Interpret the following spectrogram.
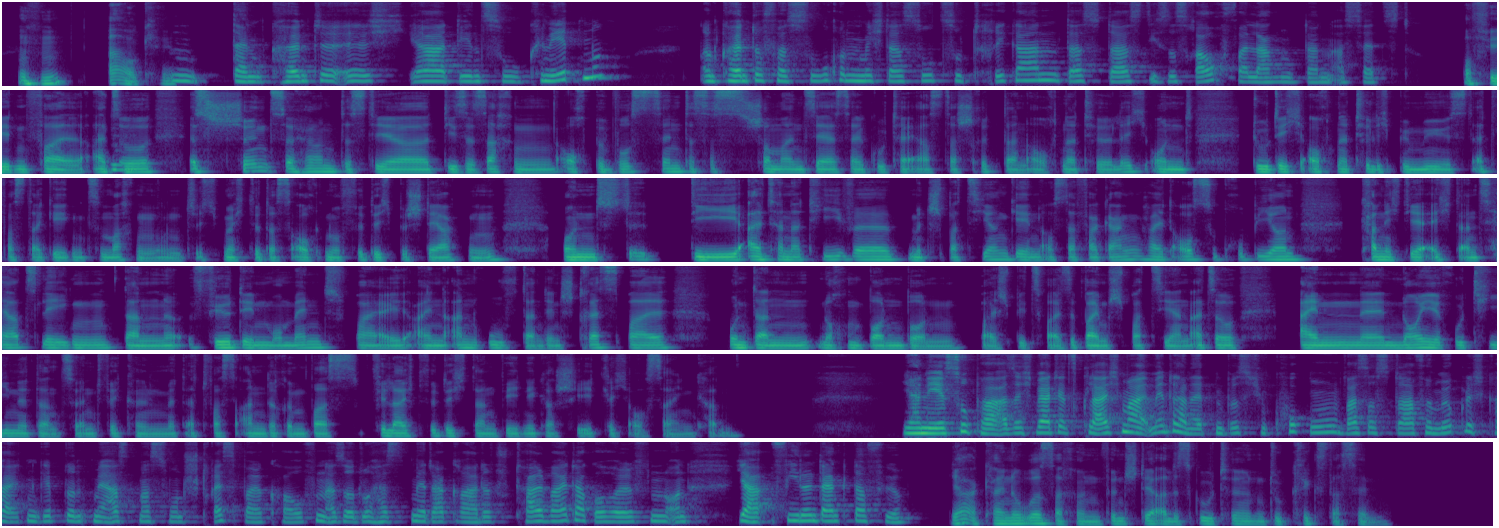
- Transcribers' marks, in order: none
- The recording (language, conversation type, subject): German, advice, Wie kann ich mit starken Gelüsten umgehen, wenn ich gestresst bin?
